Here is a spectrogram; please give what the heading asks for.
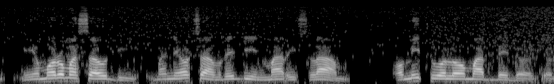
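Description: Overdone noise removal runs through the whole speech clip. A noise reduction stage was pushed too hard on a noisy recording. It treats any frequency band sitting near its noise estimate as noise and cuts it deeply or entirely. Quieter parts of the voice fall below that line and get removed too. Between phrases the background drops to near silence, dotted with twinkling specks.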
